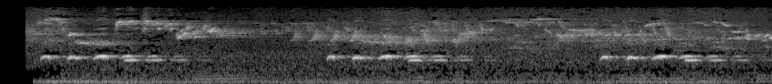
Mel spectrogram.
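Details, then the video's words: An Indian cuckoo repeats its four-note whistled phrase roughly every two and a half seconds, over a busy chorus of higher, twittering songbirds. "Indian Cuckoo Call"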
